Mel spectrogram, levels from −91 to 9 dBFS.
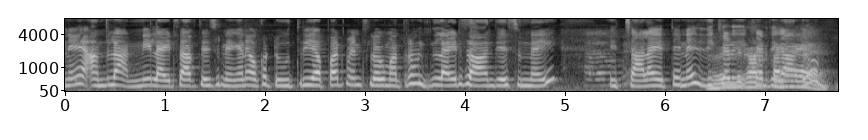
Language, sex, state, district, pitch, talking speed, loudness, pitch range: Telugu, female, Telangana, Nalgonda, 270 Hz, 170 wpm, -17 LUFS, 255-290 Hz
